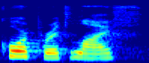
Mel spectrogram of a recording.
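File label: "corporate life", English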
